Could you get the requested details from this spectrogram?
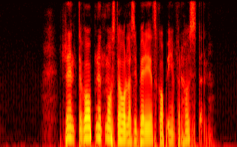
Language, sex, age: Swedish, female, 33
